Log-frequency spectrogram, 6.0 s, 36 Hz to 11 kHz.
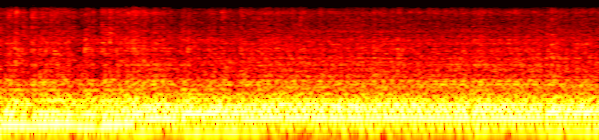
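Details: V8 on first fire-up after installing Pertronix Ignitor electronic ignition and Pertronix 512 digital box, before resetting base timing: deep, steady rumble holding even idle without stumbling; timing close.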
